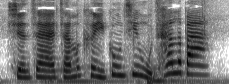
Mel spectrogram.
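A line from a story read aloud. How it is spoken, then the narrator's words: Calling out. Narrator (Chinese): 博士喊道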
